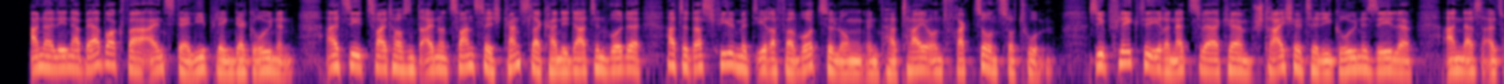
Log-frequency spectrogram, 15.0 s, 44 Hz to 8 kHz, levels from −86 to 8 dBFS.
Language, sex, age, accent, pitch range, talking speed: German, male, 40-59, German, 95-125 Hz, 140 wpm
